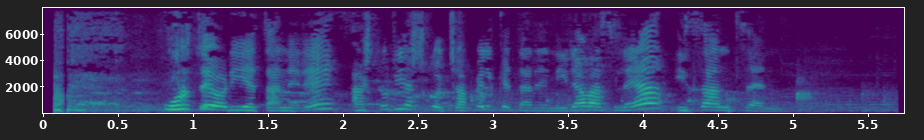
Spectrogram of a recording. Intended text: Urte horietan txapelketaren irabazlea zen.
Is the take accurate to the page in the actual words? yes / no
no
